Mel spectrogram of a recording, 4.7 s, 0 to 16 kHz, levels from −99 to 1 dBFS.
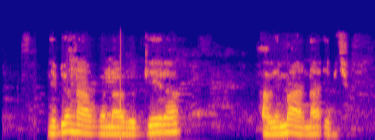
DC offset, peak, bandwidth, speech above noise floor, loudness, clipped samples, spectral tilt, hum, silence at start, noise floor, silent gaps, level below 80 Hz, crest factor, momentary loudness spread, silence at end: under 0.1%; -2 dBFS; 7 kHz; 45 dB; -15 LUFS; under 0.1%; -9 dB/octave; none; 0.6 s; -58 dBFS; none; -48 dBFS; 14 dB; 15 LU; 0.35 s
